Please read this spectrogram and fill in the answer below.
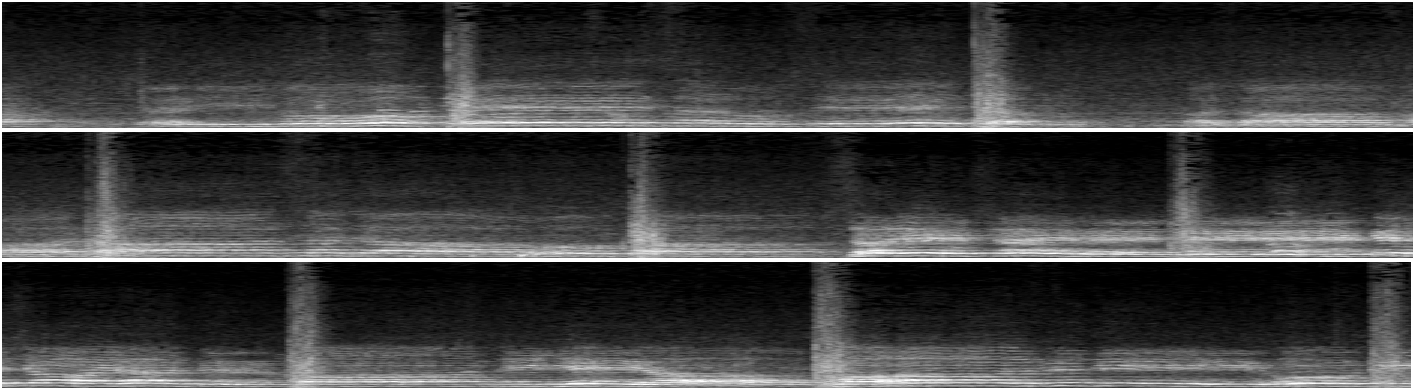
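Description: A group of men chanting a noha, an Urdu mourning lament, in unison with a lead voice. Sharp slaps land about every two and a half seconds in time with the chant, the beat of matam (rhythmic chest-beating).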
